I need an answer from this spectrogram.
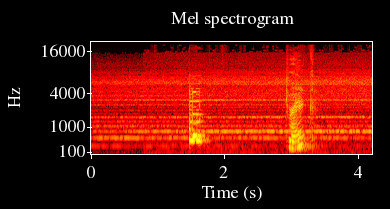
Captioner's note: walkie-talkie dings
